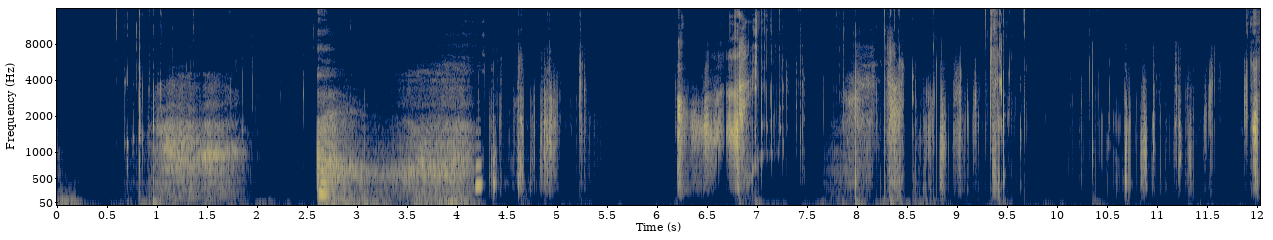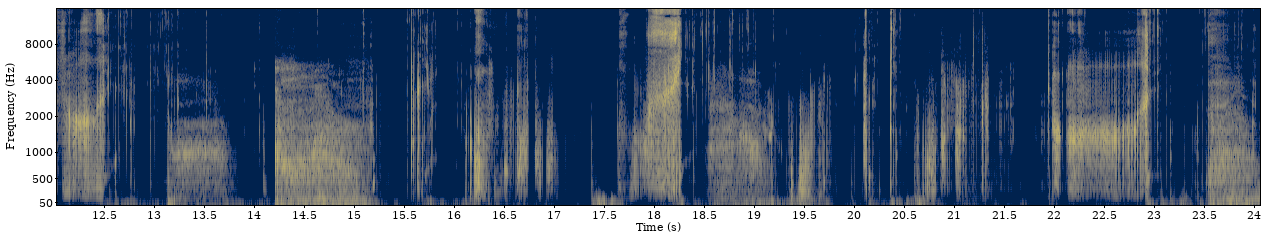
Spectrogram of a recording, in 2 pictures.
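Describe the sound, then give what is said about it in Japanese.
Close, quiet mouth sounds imitate eating the listener's ears: wet smacks, crunchy clicks and nibbling bursts come in irregular clusters throughout, with no talking. “お耳は、どんな味がするのかな。いただきます。”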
